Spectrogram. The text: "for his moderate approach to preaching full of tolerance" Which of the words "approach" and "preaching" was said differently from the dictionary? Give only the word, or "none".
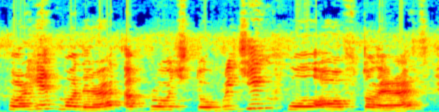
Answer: preaching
